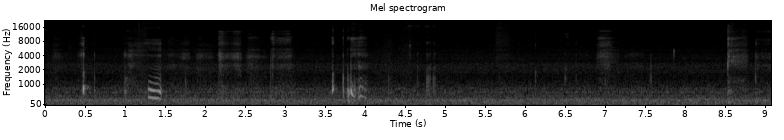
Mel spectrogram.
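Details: Several brief, sharp hiccups at irregular intervals from an infant boy in a quiet room; hiccups.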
